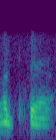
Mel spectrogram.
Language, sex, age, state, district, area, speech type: Maithili, male, 60+, Bihar, Samastipur, rural, conversation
